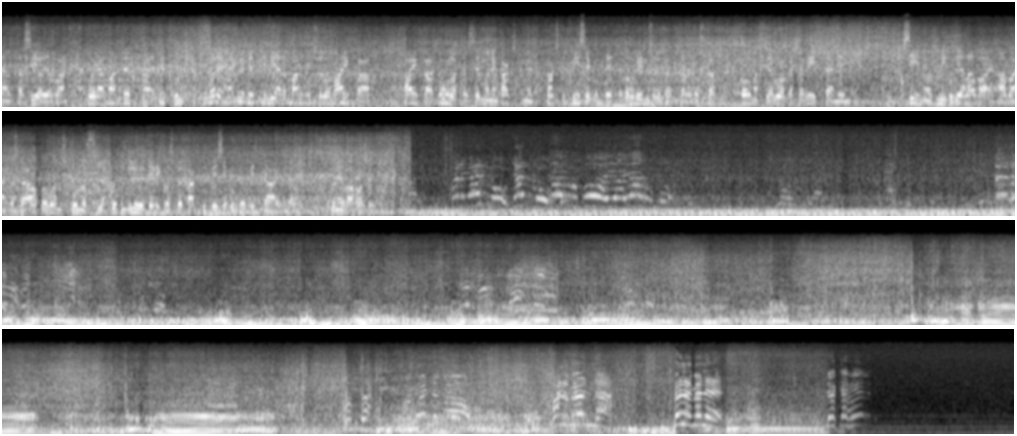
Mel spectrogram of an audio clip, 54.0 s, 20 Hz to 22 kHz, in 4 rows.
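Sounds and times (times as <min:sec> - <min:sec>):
car engine revving: 0:00.0 - 0:51.8.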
